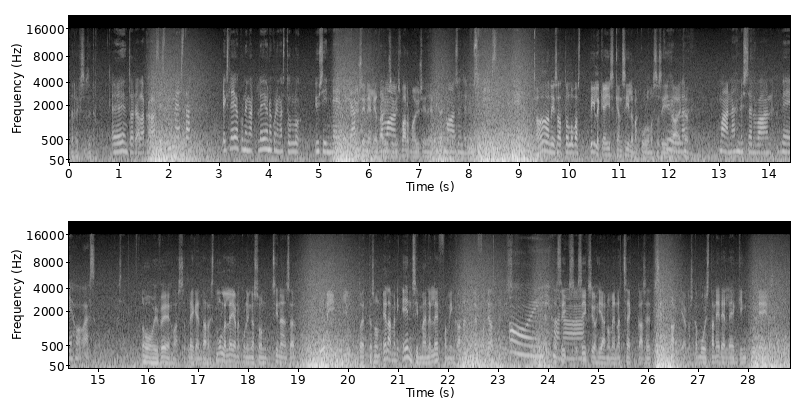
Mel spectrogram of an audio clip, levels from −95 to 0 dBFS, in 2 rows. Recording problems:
wind noise on the microphone; heavy; 3 dB below the speech

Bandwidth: 16 kHz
